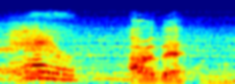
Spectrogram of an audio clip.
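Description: Two short voiced calls, one about a second in after the first, as the plagues of Egypt are called out in turn, over steady background music.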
